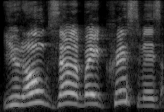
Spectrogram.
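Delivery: high, loud mock outrage; mocking a sellout. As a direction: act scandalised at him.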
